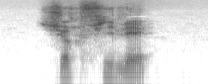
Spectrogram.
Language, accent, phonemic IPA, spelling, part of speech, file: French, France, /syʁ.fi.le/, surfiler, verb, LL-Q150 (fra)-surfiler.wav
- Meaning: to oversew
